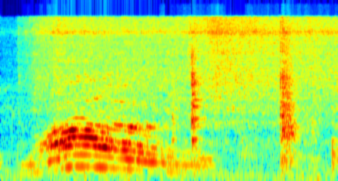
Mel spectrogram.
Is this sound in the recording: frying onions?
yes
